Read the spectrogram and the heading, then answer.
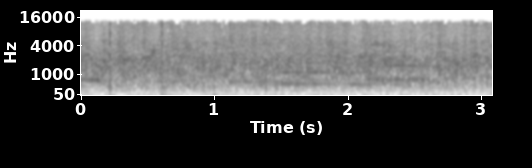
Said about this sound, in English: Yes, you can applaud.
